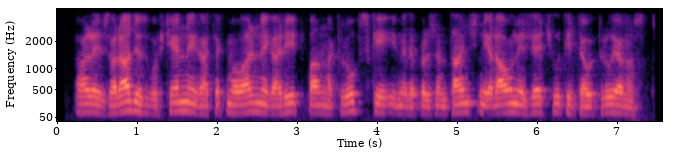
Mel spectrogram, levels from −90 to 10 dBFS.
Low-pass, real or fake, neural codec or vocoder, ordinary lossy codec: 3.6 kHz; fake; codec, 16 kHz, 2 kbps, X-Codec, WavLM features, trained on Multilingual LibriSpeech; none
